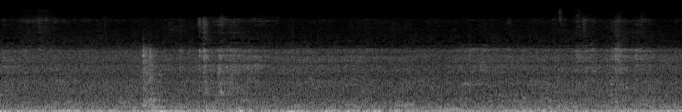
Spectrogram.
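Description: Wind buffeting the microphone: a steady, uneven low rumble, with a few short faint sounds from people nearby.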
